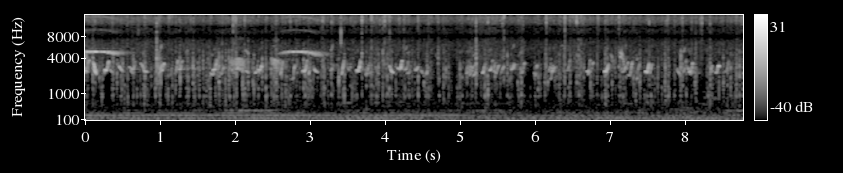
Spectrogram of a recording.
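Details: Several chicken chicks give thin, high cheeps in quick succession, fairly soft, with constant low rumbling background noise and a few faint clicks.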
